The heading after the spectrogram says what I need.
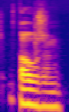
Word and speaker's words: boatswain: Well, it sounds like boatswain, right? Oh, bosun. Wow. Bosun. That's how you say it.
